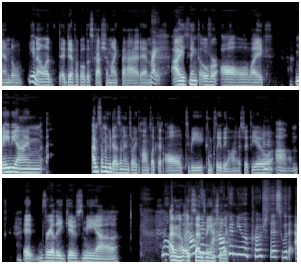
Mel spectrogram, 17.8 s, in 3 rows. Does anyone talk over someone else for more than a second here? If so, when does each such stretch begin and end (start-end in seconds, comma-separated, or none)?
15.2-16.4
